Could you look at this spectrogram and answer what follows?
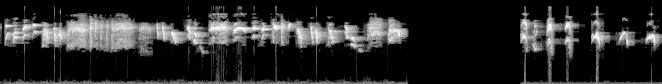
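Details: Long-tailed shrike delivering a long mimicry song, a six-second run of buzzy, trilled and chattering notes, then silence before a handful of sharp, high chip notes.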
